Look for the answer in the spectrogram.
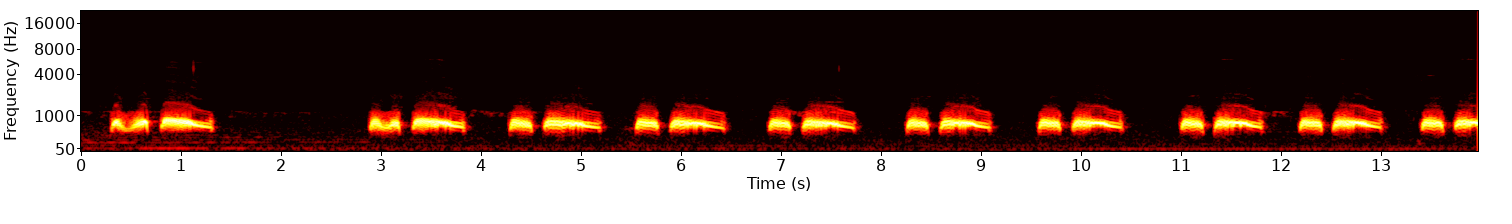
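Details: Wild spotted dove doing the standard challenge cooing in nature. After a brief opening phrase and a pause, it gives two-part rolling coo phrases repeated steadily about every 1.3 seconds, mid-pitched and clear. No other sounds.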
